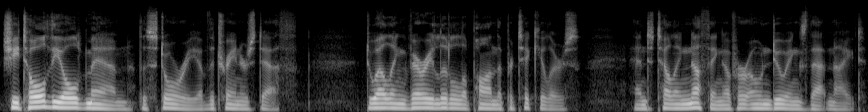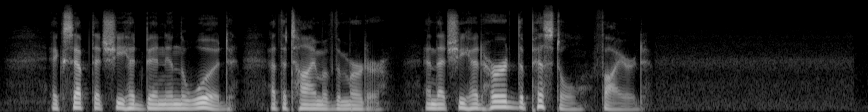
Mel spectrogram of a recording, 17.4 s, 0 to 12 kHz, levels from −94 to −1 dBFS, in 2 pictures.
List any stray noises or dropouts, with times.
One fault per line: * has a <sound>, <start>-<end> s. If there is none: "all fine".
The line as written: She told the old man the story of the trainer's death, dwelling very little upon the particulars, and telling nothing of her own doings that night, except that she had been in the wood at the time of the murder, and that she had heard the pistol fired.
all fine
